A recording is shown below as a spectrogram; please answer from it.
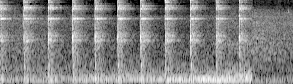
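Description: A hammer strikes a chisel into wood with about ten sharp, evenly spaced knocks over roughly two and a half seconds, loud and close, under a low background hum.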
